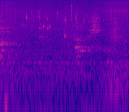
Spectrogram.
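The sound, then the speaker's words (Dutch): Warm water pours steadily into an empty, dry container, a soft continuous trickling and splashing heard at a low level for about two seconds. “Nee, er zit nog geen water een beetje voor je vast?”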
